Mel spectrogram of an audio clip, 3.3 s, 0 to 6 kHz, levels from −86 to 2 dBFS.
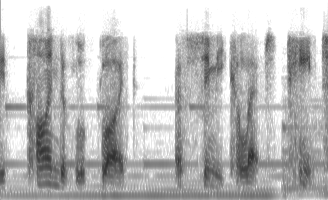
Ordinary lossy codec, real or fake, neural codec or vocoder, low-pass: AAC, 32 kbps; real; none; 5.4 kHz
